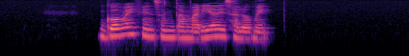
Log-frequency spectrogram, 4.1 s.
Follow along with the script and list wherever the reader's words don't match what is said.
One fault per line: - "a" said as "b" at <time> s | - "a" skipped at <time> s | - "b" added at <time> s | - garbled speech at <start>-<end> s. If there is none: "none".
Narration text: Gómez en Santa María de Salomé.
none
